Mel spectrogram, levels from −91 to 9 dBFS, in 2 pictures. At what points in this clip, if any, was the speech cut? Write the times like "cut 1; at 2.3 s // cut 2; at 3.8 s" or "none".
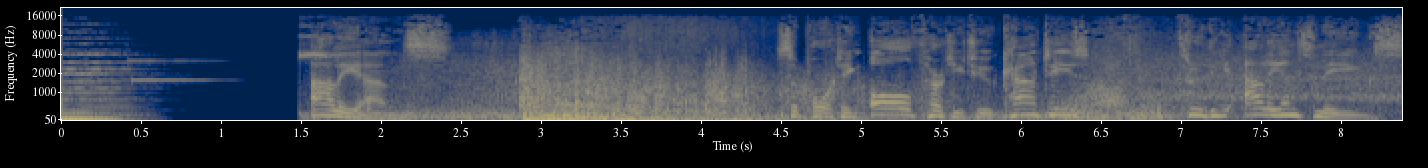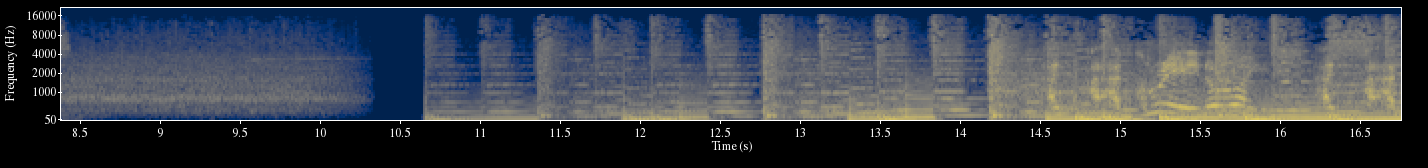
cut 1; at 1.7 s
